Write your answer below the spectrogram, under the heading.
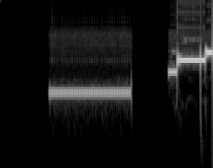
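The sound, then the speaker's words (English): A telephone dial tone sounds while a call is being placed: a steady, loud, low hum lasting under a second, then a short gap and a quick run of higher electronic tones stepping upward in pitch. “So let's give John Hiley a call.”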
